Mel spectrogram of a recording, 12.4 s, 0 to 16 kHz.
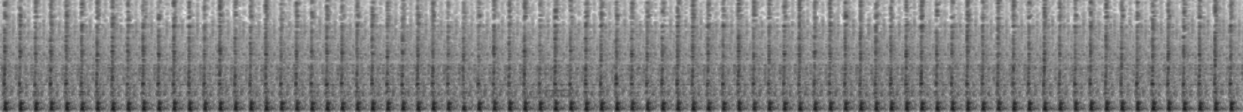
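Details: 1946 International Harvester LBB 3-5 hp water-cooled engine, first cold start after sitting covered a long time, started on the next pull after two choked turns; crisp, perfectly even firing around two beats a second, no misses or knocks, smooth and healthy.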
